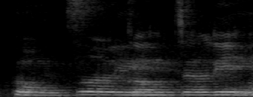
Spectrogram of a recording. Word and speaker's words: Kongzili: Oh, Gongzili itu bacanya Gongzili, Masya Allah.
